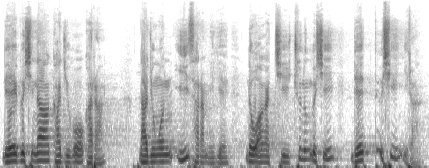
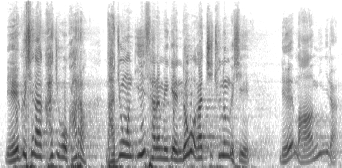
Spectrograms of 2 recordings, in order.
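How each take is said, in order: First: Slow, low unison scripture reading with the congregation. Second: Said in the usual way. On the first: Shown as a demonstration. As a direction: read it slowly together, lower. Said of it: "같이 읽겠습니다. 시작". (회중과 함께 천천히 낮게 읽는 성경 낭독) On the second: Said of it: "같이 읽겠습니다".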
